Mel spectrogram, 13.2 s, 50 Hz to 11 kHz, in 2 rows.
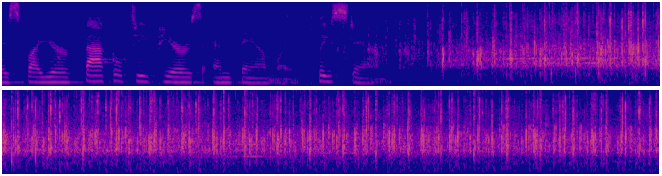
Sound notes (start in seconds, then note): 3.8 audience applauding and cheering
